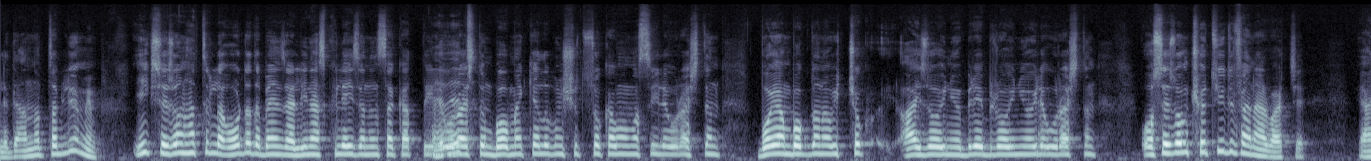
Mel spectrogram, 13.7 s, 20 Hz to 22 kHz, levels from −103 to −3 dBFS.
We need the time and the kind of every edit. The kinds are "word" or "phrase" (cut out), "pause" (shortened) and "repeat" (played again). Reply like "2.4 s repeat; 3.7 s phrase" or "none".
none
